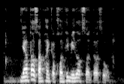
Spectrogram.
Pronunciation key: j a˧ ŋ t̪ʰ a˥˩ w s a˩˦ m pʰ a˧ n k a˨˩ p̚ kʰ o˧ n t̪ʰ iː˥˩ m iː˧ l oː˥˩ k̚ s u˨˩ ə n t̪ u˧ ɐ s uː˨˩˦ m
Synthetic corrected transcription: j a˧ ŋ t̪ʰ a˥˩ w s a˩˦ m pʰ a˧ n k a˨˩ p̚ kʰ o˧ n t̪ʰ iː˥˩ m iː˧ l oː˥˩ k̚ s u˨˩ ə n t̪ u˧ ɐ s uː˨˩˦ ŋ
